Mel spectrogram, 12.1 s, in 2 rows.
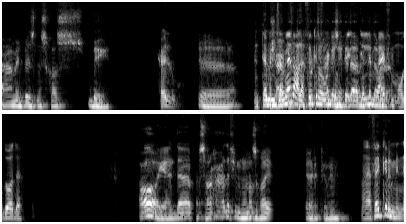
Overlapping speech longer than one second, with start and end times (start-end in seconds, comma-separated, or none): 4.0-5.9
